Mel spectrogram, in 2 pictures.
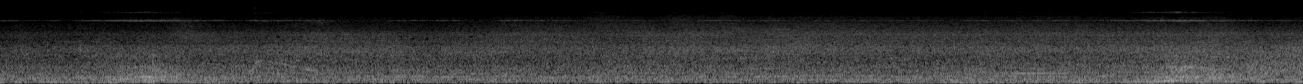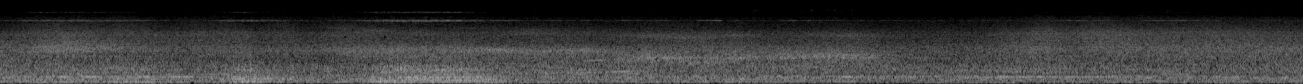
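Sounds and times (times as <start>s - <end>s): robot servo hum and whine: 9.9s - 26.0s.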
